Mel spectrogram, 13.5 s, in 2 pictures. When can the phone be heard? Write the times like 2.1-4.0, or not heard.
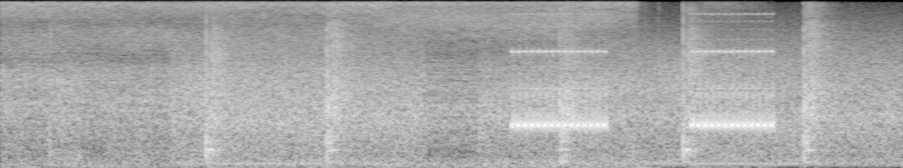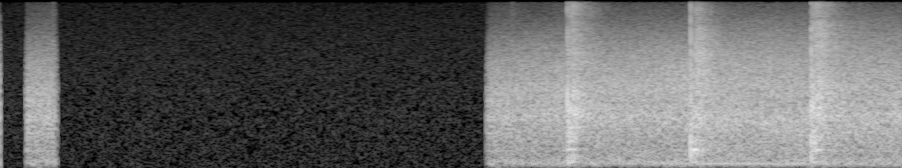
3.8-5.8.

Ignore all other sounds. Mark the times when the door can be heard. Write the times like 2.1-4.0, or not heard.
not heard.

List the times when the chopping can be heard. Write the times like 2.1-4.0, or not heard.
1.2-7.2, 10.4-13.5.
